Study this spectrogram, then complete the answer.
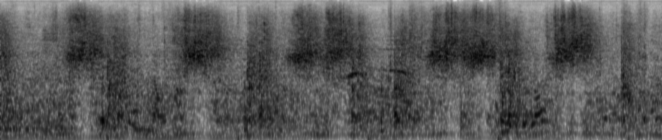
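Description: Fireworks crackle and fizz in repeated bursts.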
